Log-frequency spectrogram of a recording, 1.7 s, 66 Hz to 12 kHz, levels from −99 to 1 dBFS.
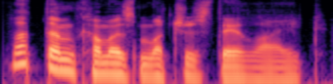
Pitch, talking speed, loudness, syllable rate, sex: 120 Hz, 290 wpm, -21 LUFS, 5.1 syllables/s, male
